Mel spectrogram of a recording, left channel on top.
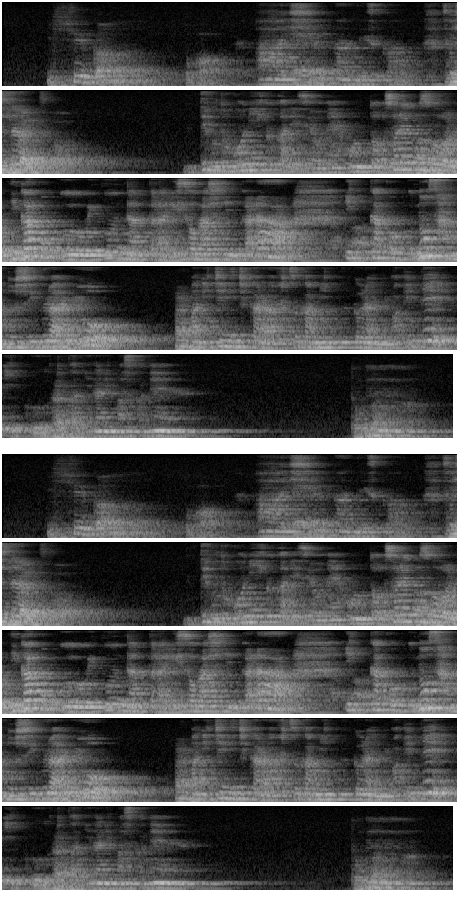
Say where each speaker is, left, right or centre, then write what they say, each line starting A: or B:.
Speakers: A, on the left; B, on the left.
A: う。1週間とかですかね。
B: ああ、1週間ですか。そしたらもう、
A: 短いですか
B: でもどこに行くかですよね、本当それこそ2カ国行くんだったら忙しいから、
A: うん。あ、
B: 1カ国の3都市ぐらいを、
A: はい。はい。
B: まあ、1日から2日、3日ぐらいに分けて行くとかになりますかね。
A: はい。どうだろうな。
B: うん。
